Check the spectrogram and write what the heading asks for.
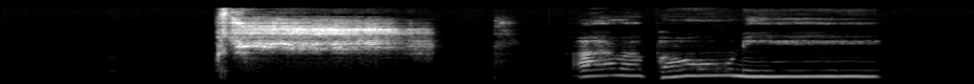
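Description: A sudden loud harsh hiss-like noise lasting about a second, then a person's voice holding a long cry that wavers at first, breaks once, and then stays on one pitch before stopping abruptly.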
